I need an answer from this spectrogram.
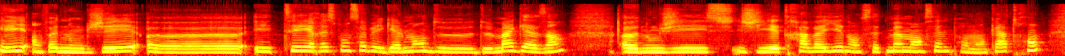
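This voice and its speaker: Her fairly high voice keeps a fairly even intonation as this woman talks at a moderate pace. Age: 20s. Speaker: image consultant. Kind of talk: interview. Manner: hesitant, many fillers.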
